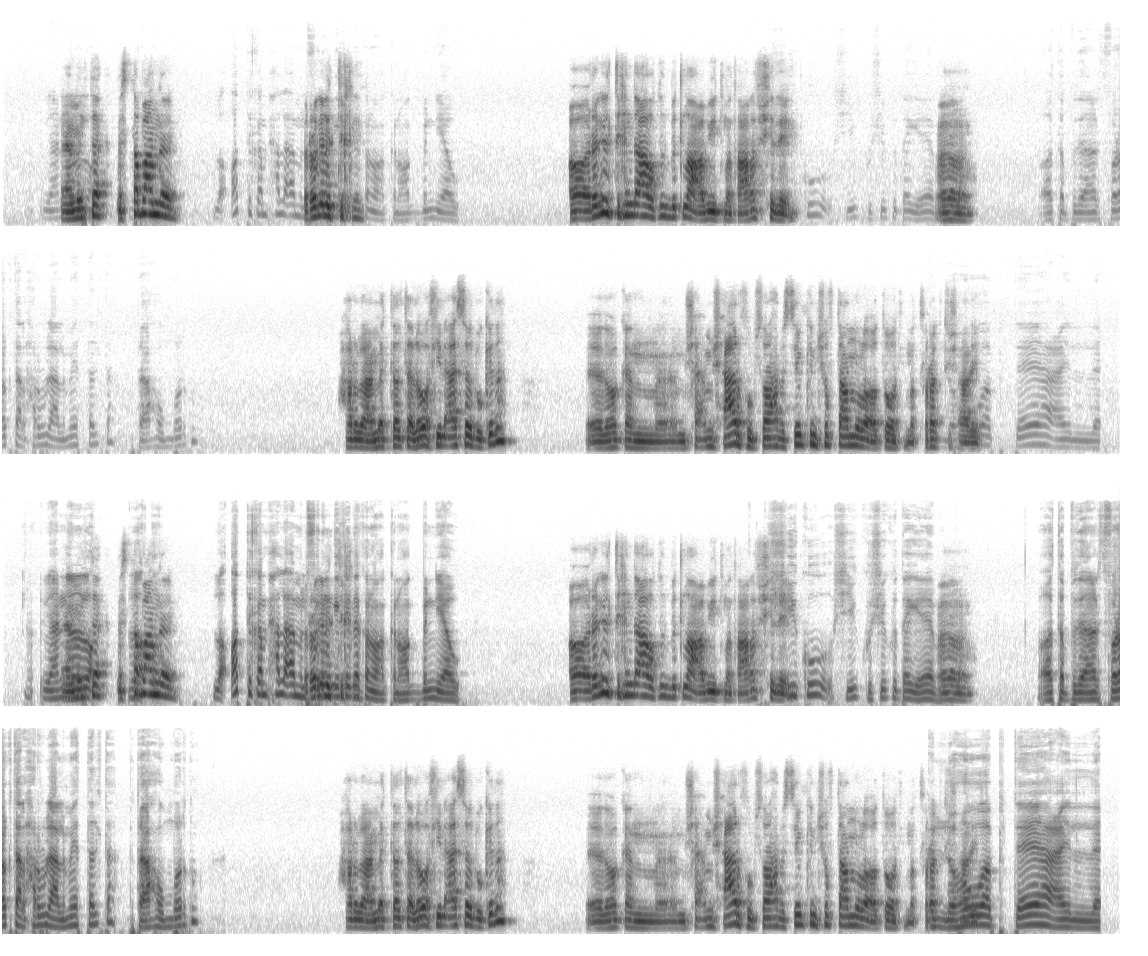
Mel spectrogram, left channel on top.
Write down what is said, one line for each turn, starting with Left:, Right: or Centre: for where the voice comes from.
Right: يعني
Left: فاهم
Right: انا
Left: انت
Right: لا
Left: بس
Right: لا
Left: طبعا
Right: لقطت كام حلقة من الفرنجة
Left: الراجل التخين
Right: كده كانوا كانوا عاجبني قوي
Left: اه الراجل التخين ده على طول بيطلع عبيط ما تعرفش
Right: شيكو
Left: ليه
Right: شيكو شيكو ده جامد
Left: اه
Right: اه طب انا اتفرجت على الحرب العالمية التالتة بتاعهم برضو
Left: حرب العالمية التالتة اللي هو فيه الاسد وكده آه، اللي هو كان مش ع- مش عارفه بصراحة بس يمكن شفت عنه لقطات ما اتفرجتش
Right: اللي هو
Left: عليه
Right: بتاع ال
